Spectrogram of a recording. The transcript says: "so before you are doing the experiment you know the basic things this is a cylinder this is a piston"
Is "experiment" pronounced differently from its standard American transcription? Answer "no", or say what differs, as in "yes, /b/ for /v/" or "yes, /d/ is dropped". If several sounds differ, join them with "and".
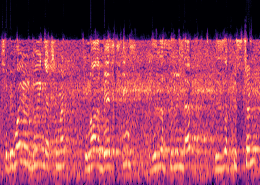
yes, /p/ is dropped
